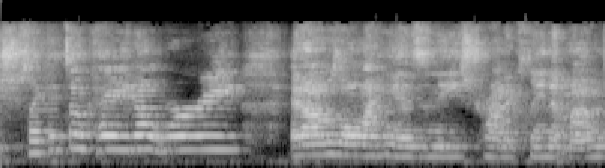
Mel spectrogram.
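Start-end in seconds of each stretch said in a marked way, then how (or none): 0.3-1.6 higher, gentle reassuring tone; sweet comfort. Retold or imitated. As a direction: soothe a friend who is embarrassed. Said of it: "she was so sweet".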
